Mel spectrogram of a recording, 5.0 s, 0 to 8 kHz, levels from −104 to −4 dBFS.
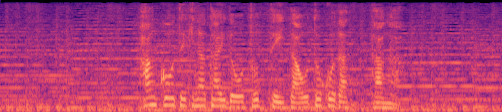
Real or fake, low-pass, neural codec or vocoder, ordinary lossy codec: real; 7.2 kHz; none; AAC, 32 kbps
